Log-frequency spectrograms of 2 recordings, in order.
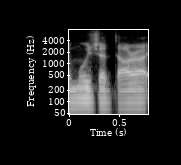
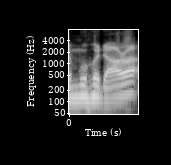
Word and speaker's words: mujadara: yeah I'll have the muhadara I'm like this is not Taco Bell like what is a muhadara and they they don't pronounce the J because they think it's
